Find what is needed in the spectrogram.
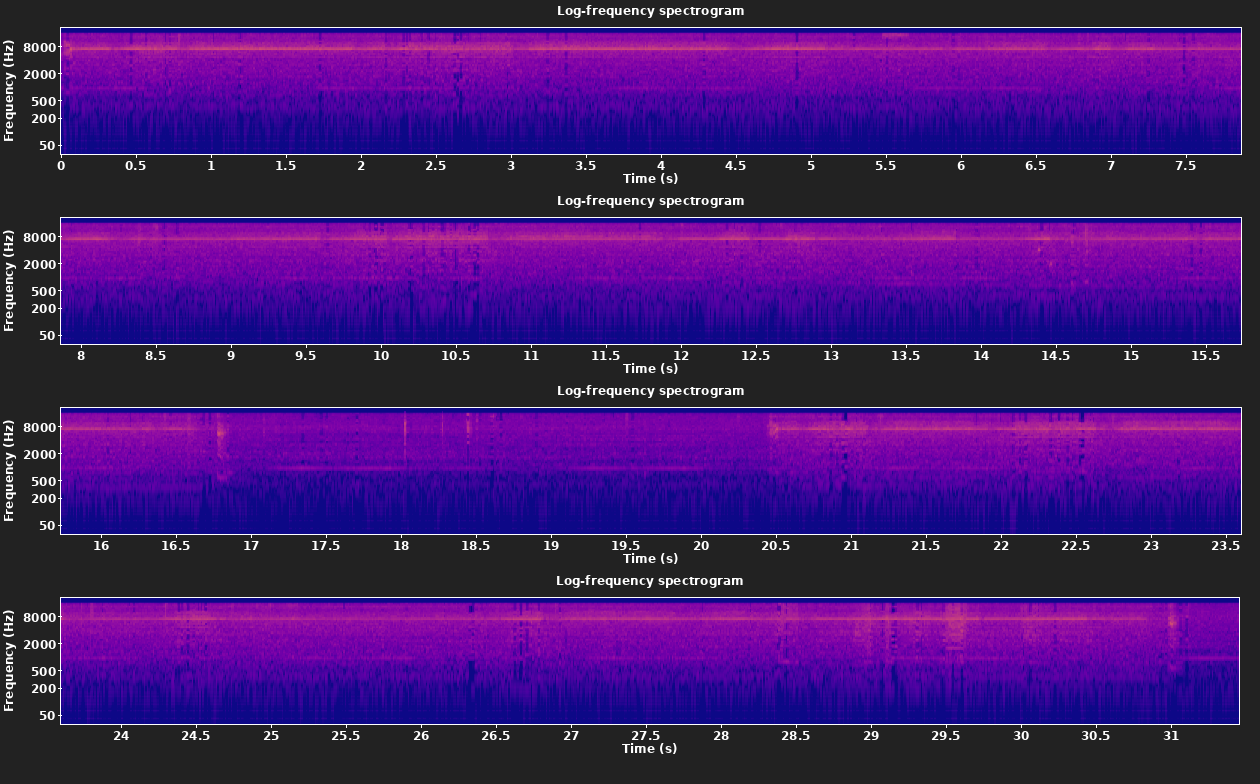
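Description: Wood lathe, a Nova Galaxi DVR, running with a steady high electronic whine while a folded paper towel rubs against the spinning resin bowl to apply sanding sealer. The rubbing and the whine drop away for a few seconds past the middle, then resume.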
